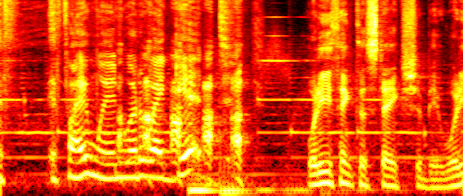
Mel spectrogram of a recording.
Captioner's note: laughs heartily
